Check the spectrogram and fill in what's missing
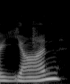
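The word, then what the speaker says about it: Yuan: But the son is Christopher Yan. Is that how you say it? U-A-N.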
